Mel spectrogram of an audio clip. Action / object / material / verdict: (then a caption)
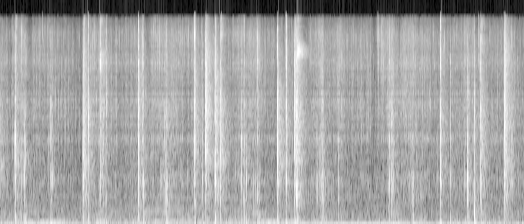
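scrape / plastic bubble wrap sheet / plastic / none. Fingertips and nails pinch and scratch a sheet of clear plastic bubble wrap with small bubbles. Many sharp, bright crinkling snaps and pops ring out over a low steady hum, each dying away almost instantly.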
